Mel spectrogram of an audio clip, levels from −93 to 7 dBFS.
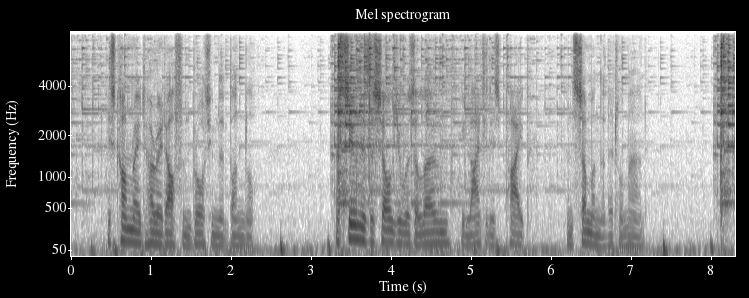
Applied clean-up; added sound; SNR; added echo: none; Wind chime; -1 dB; none.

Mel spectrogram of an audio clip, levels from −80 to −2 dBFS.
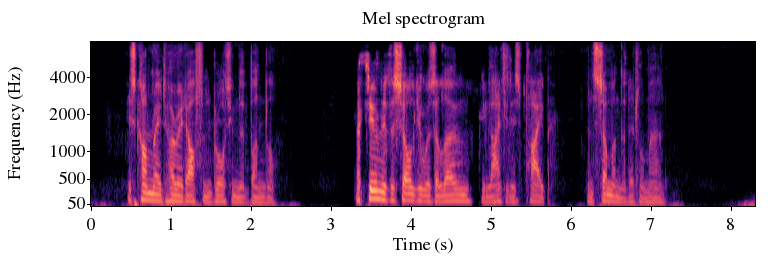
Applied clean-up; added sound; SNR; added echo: neural mask model Resemble Enhance denoiser.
